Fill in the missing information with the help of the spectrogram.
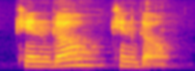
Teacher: can with the weak form kin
